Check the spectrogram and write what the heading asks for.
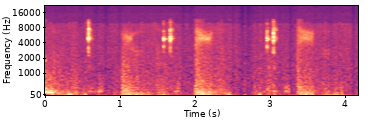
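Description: Near silence, broken by a few faint, short clicks spread through it.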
